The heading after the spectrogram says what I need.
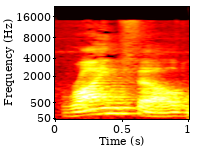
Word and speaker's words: Reinfeld: is with renowned Chef Mark reinfeld which rhymes with Seinfeld and um he is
